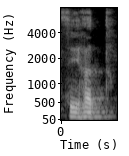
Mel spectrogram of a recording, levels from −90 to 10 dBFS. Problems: none marked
